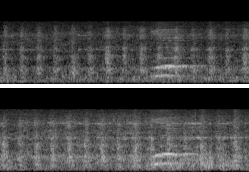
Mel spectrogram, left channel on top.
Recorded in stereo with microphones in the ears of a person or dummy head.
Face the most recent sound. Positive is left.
turn(degrees=-65)  # may be behind; listen again after turning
